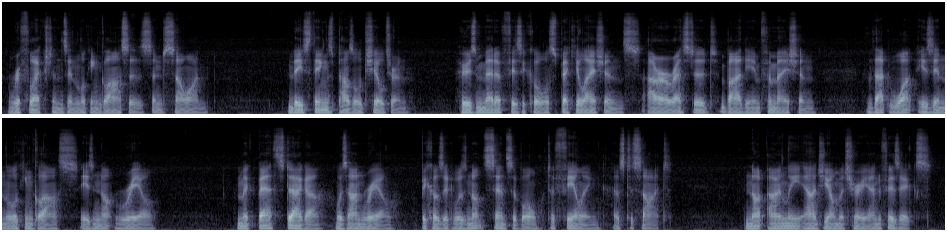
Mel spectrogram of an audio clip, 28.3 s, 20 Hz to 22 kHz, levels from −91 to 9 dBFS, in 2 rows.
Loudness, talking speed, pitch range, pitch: -30 LUFS, 105 wpm, 75-85 Hz, 80 Hz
